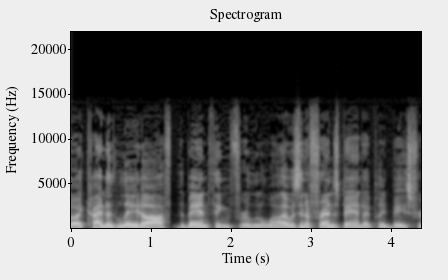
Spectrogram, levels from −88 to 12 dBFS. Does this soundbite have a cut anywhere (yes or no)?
yes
